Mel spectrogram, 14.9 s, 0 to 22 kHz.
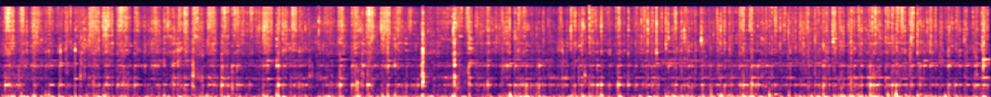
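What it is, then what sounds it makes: Round metal tin. A small round hollow metal tin is held in both hands and tapped and scratched with the fingertips and nails. The result is a steady stream of quick, dry taps and scrapes over a low body. A faint ringing tone sits near 530 Hz.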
